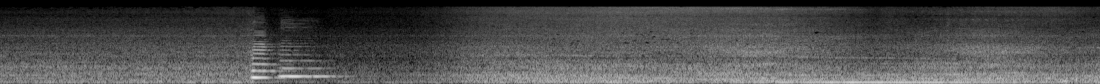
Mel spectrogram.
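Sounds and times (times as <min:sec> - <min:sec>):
train running and engine hum: 0:00.0 - 0:11.0
two-tone train horn: 0:02.5 - 0:03.5.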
